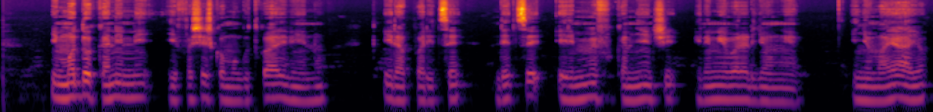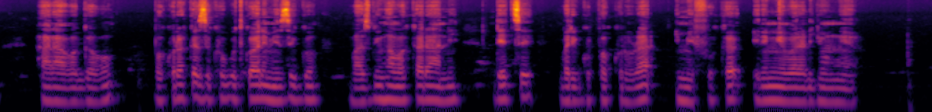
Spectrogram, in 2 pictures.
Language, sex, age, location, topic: Kinyarwanda, male, 18-24, Nyagatare, finance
